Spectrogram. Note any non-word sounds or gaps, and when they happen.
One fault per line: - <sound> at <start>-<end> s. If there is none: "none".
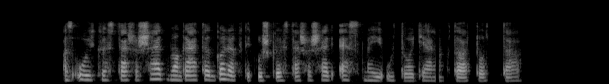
- dropout at 4.4-4.4 s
